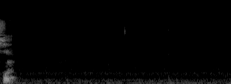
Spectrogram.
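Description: The last syllable of a man's sentence, then near silence: room tone with a couple of faint clicks.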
